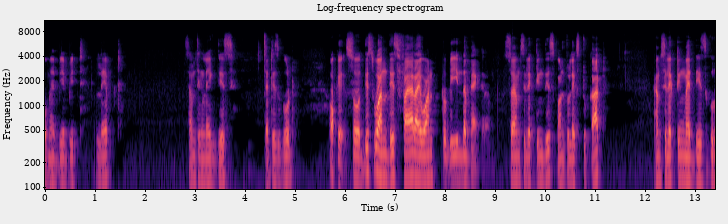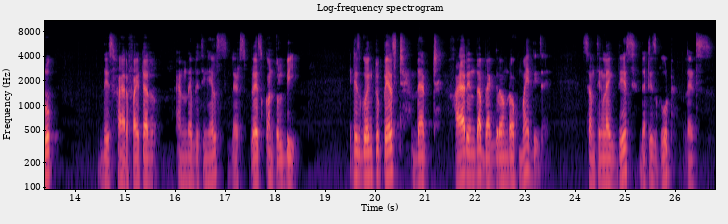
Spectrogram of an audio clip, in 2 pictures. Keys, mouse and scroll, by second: 11.6 click, 21.9-26.8 drag.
